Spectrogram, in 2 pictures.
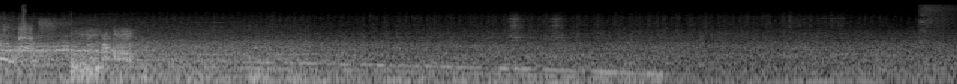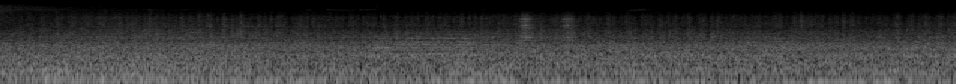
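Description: A train rumbles steadily on the rails.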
